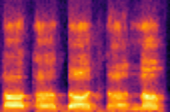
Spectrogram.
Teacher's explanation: जिब्रोको टुप्पोले दाँतलाई स्पर्श गरेपछि यी व्यञ्जनहरूको चाहिँ उच्चारण हुन्छ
